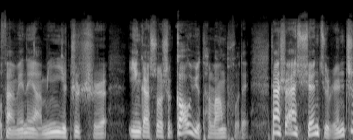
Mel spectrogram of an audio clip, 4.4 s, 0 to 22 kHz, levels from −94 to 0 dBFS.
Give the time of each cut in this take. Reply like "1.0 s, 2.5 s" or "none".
none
